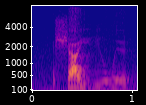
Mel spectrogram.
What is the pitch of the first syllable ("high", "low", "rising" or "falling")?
high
